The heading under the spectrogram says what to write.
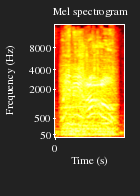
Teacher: When said very quickly, the T at the end of what is almost silent and sounds like wa. Also, the O at the end of do becomes a schwa and sounds like a. And the word you is reduced to ya. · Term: connected speech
